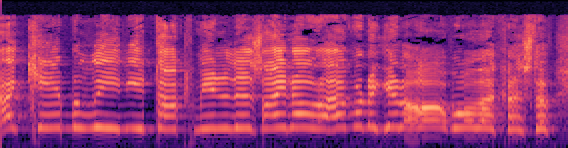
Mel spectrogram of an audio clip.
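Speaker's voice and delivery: very high, screamed voice. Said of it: "just screaming in my ear".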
